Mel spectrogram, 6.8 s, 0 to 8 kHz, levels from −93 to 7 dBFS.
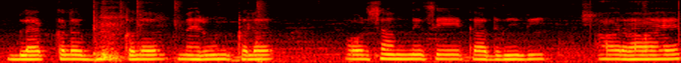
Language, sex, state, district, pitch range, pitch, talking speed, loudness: Hindi, female, Bihar, Gaya, 195-205 Hz, 200 Hz, 130 wpm, -28 LUFS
